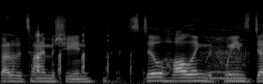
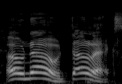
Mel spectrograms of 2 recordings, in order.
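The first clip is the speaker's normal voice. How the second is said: higher, louder hammed-up alarm; mock alarm; 12 semitones higher, 6 dB louder, slower than usual. The Doctor spotting the Daleks, in mock panic.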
